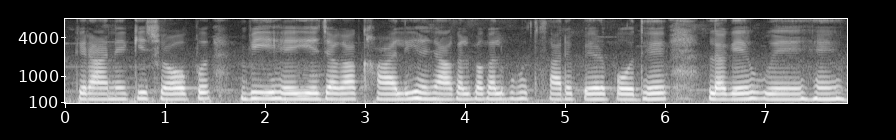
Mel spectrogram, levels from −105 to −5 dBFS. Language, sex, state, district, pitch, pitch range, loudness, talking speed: Hindi, female, Uttar Pradesh, Varanasi, 200 Hz, 195-210 Hz, -14 LUFS, 140 wpm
